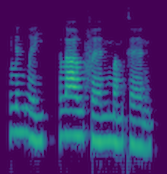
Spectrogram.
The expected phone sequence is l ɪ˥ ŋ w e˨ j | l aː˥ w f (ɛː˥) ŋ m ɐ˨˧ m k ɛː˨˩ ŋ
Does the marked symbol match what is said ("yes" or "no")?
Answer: no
